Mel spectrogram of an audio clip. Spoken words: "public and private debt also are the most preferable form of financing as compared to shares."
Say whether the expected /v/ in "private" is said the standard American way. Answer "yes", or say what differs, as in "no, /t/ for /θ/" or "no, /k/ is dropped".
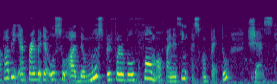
yes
